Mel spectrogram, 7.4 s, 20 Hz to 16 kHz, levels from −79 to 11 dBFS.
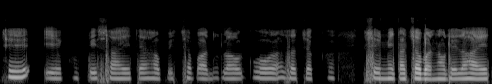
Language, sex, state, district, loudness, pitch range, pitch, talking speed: Marathi, female, Maharashtra, Solapur, -29 LUFS, 195-210 Hz, 200 Hz, 115 wpm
